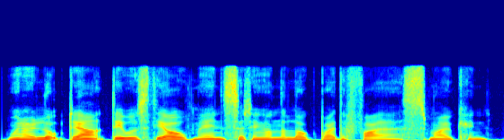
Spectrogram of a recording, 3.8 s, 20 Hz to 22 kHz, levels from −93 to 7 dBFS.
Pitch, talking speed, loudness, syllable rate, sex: 185 Hz, 270 wpm, -17 LUFS, 5.9 syllables/s, female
